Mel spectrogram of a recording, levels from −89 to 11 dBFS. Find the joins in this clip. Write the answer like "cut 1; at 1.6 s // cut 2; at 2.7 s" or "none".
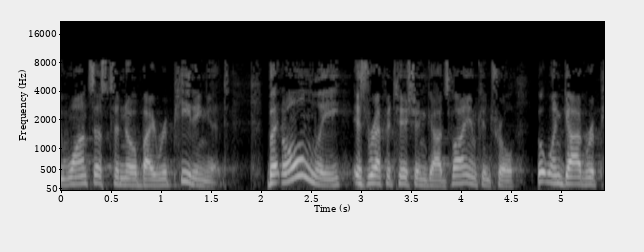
cut 1; at 2.2 s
